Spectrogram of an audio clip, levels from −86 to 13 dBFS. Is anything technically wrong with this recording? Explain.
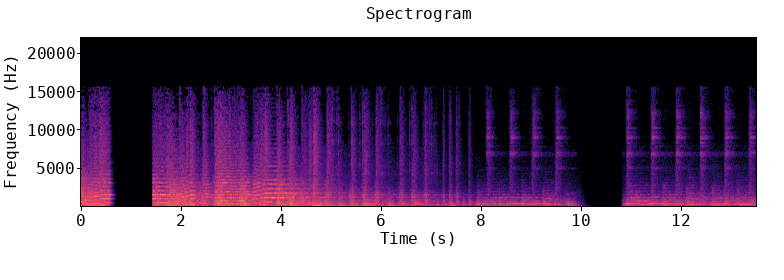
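Yes. There are two call audio freezes, at 0.57–1.45 s and 9.90–10.84 s. Each is a brief fading buzz or hiss, then flat silence on the waveform (about 0.7 s), before the sound resumes intact, likely from packets delayed while the jitter buffer ran empty.

A jitter buffer speed-up runs from 7.14 to 9.32 s. Many short pitch-period cuts remove roughly a second, so the sound plays about 1.39 times faster at unchanged pitch. On the spectrogram the harmonics stay level while events crowd closer together.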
